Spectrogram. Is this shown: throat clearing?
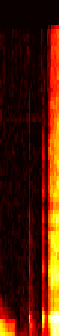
yes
